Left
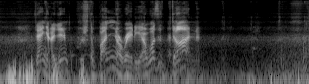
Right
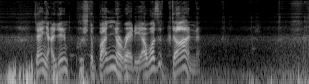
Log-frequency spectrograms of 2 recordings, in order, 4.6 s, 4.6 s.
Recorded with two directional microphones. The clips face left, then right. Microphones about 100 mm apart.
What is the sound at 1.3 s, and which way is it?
Speech, 60° right (ahead or behind).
